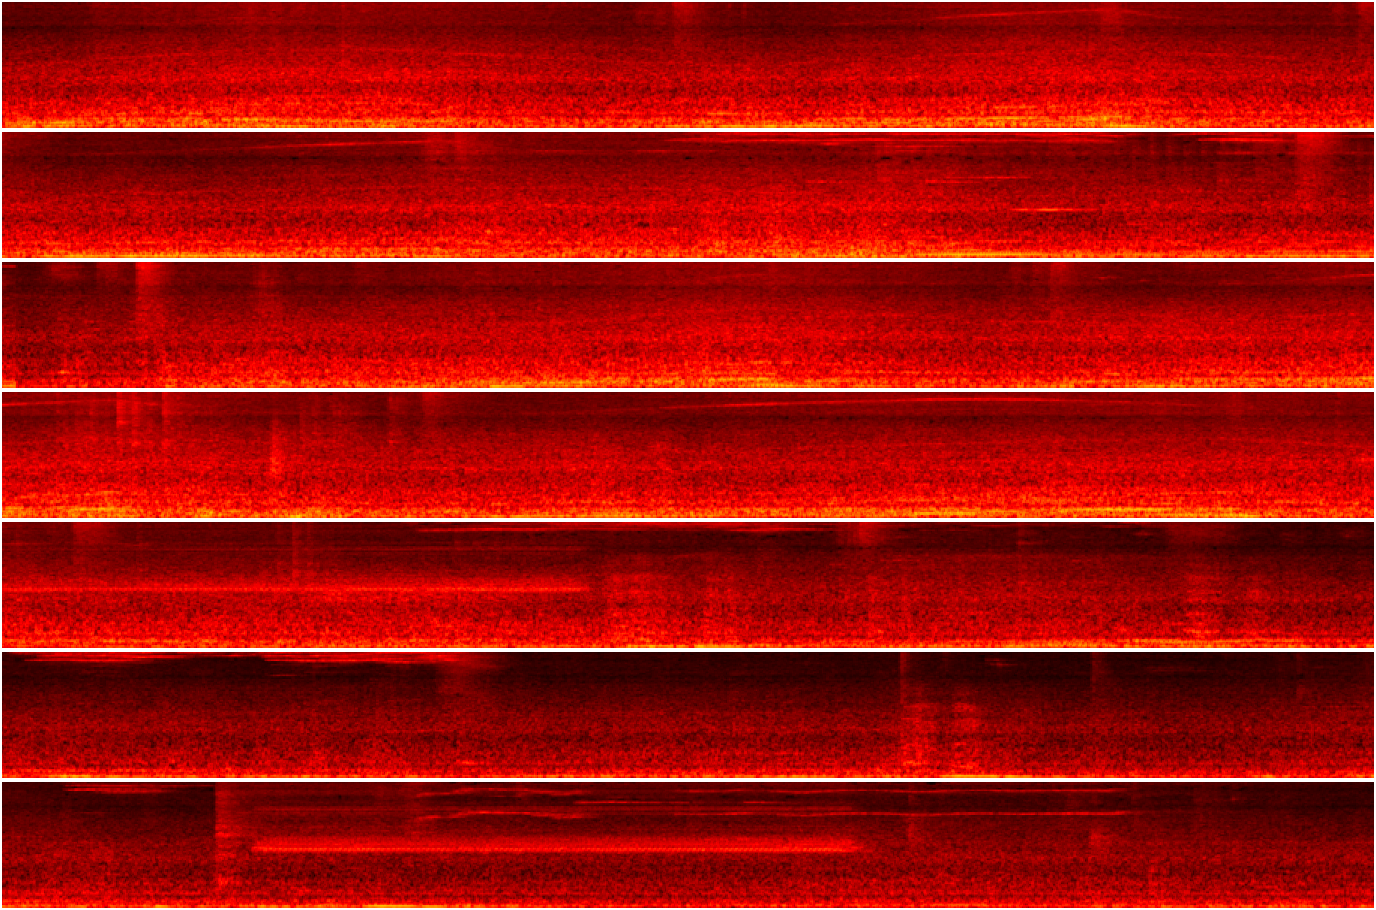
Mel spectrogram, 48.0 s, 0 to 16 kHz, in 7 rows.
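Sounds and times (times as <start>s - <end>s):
bus engine running: 0.0s - 44.5s
steady high tone: 27.2s - 30.8s.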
